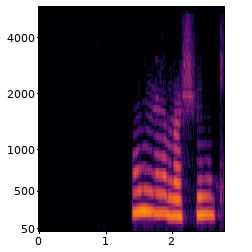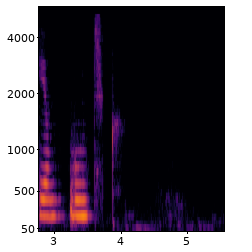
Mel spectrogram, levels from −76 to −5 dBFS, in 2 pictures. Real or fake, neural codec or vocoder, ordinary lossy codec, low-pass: fake; codec, 16 kHz, 0.5 kbps, X-Codec, HuBERT features, trained on general audio; MP3, 32 kbps; 5.4 kHz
